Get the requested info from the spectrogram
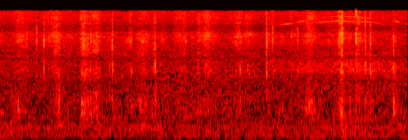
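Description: Near silence, with a few faint light clicks and rustles as a paper towel pad is pressed into the bottom of a plastic vial.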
